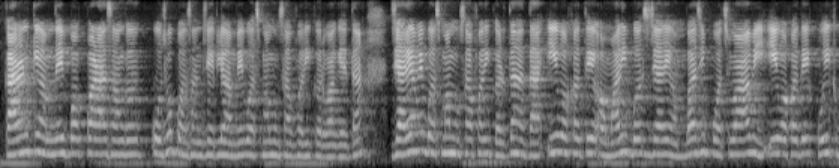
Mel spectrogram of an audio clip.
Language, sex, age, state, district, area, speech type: Gujarati, female, 45-60, Gujarat, Mehsana, rural, spontaneous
